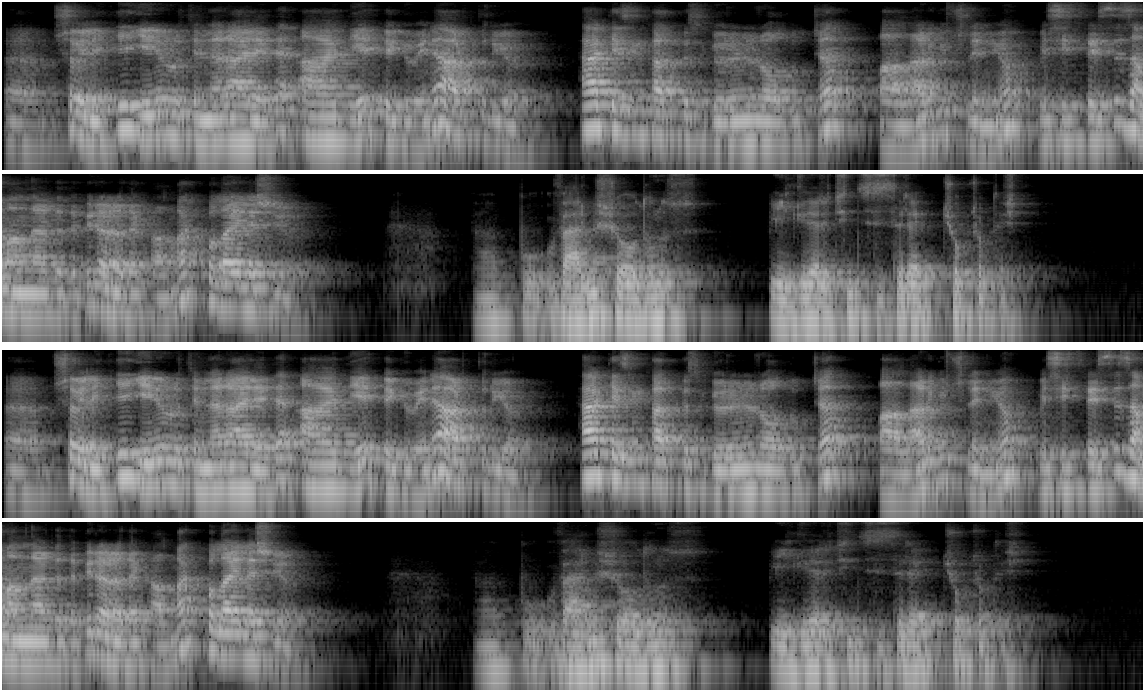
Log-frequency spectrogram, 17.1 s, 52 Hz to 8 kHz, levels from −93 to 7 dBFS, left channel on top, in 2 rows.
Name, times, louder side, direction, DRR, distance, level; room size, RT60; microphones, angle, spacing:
voice 1, 0.0-3.9 4.3-6.3 6.6-10.7, right 2 dB, 25° right, 2 dB, 0.5 m, -26 dB
voice 2, 12.1-13.7 14.3-16.2, left 3 dB, 85° left, 7 dB, 0.4 m, -28 dB
3.8 x 2.6 x 2.9 m, 0.75 s
head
